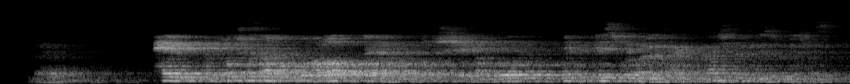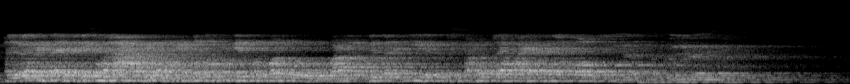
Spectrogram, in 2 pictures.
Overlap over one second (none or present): none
